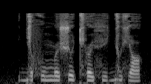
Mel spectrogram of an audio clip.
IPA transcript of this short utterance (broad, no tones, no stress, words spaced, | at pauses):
ɟəfu mə˞ʃɵcʰə˞ fʲə˞ɟuçɑ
